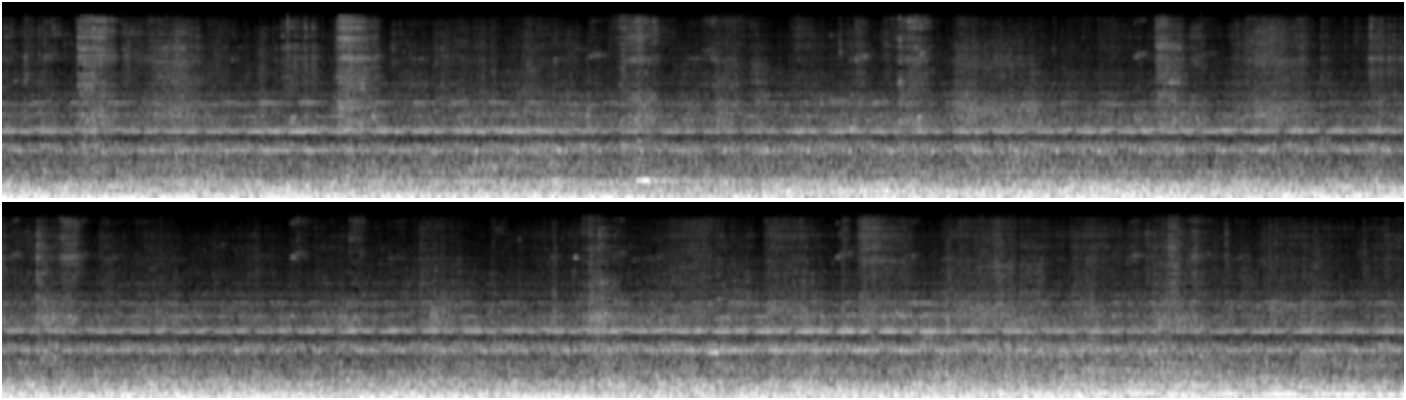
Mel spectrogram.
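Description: Loaded grain train of covered hopper cars rolling steadily past: a continuous rumble of wheels on rail with irregular clicks and clacks, and a thin steady high tone over it.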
